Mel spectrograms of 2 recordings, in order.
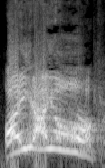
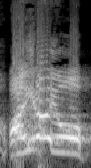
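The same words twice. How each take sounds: First: Higher, put-on Gyeongsang denial; Peter denying. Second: "아이라요" said higher, laughing through it; laughing denial. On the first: Peter denies to the woman, higher mock dialect voice. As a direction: brush her off in dialect, pitched up. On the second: Retold or imitated. Peter denies again, laughing higher mock voice. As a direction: deny again while giggling. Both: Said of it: "옆에 웬 아낙네가".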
